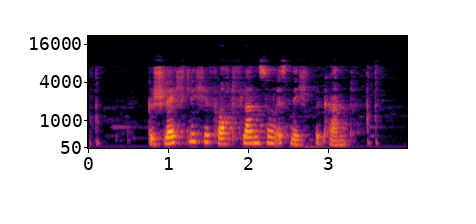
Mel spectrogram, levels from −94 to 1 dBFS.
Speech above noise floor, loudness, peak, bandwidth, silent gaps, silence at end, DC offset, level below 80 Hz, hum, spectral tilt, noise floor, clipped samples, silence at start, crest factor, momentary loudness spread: 36 dB; -25 LUFS; -6 dBFS; 9.4 kHz; none; 0.4 s; under 0.1%; -66 dBFS; none; -4 dB/octave; -60 dBFS; under 0.1%; 0.1 s; 20 dB; 13 LU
